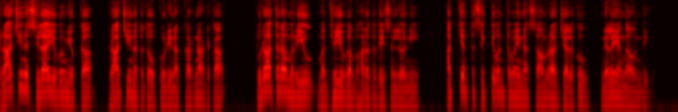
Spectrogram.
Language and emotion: Telugu, neutral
